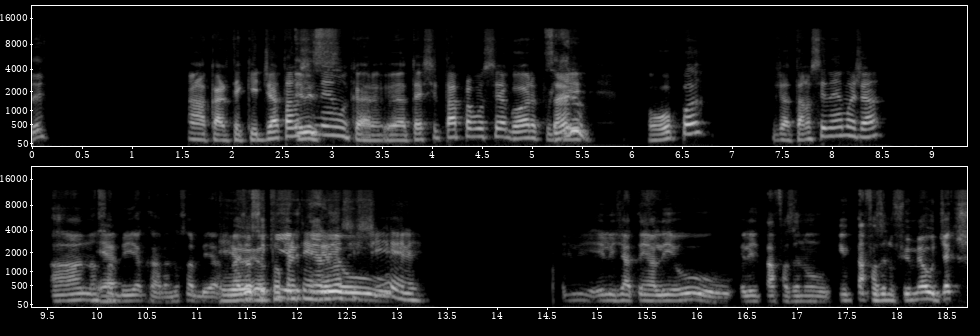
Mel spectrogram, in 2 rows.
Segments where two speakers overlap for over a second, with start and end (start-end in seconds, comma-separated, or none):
11.2-13.0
